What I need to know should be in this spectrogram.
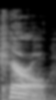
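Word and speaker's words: Carell: me that Steve carrell's last name was pronounced Carol they corrected me over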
